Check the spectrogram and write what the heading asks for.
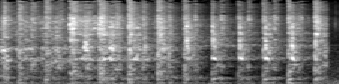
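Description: Wire balloon whisk beating egg whites by hand in a red enamelware bowl, a rapid, even clatter of the wires striking the bowl's sides, with the bowl ringing faintly. This is the start of whipping the whites toward meringue.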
